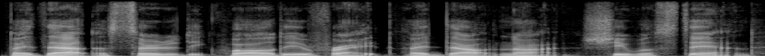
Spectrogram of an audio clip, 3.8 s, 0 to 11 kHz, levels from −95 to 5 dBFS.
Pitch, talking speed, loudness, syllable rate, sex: 120 Hz, 190 wpm, -20 LUFS, 4.8 syllables/s, male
